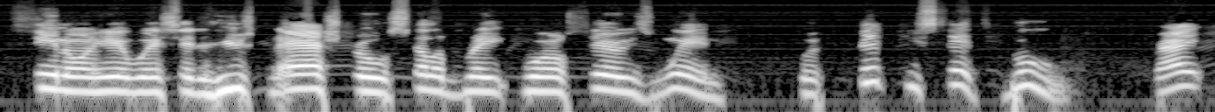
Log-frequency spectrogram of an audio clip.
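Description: A man co-hosting a casual podcast chat, rambling loosely, his voice muffled so that only the low, bass-heavy part comes through. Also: normal speed, no room sound. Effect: muffled, bass-heavy connection. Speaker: podcast co-host.

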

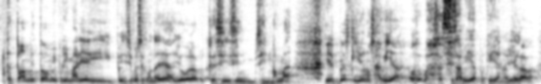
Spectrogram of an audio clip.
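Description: A man's voice: medium pitch, expressive, quick pace, a little mellow. A young man with a Mexican Spanish accent, telling the story of his childhood as an interview guest in candid, slangy speech with casual swearing.

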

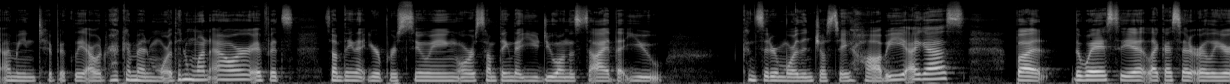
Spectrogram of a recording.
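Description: A woman's voice: fairly low pitch, smooth. A young woman giving casual, upbeat advice in a tidy, conversational vlog style, often dropping in "like". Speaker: podcaster and blogger giving time management advice.

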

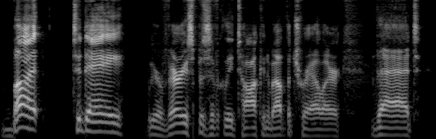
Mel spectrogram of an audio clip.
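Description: A man's voice: on the low side, very animated, a little fast, sharp tone, dry recording, clean studio sound. A man hosting a casual panel discussion, steering the talk and asking the others questions. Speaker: podcast host.

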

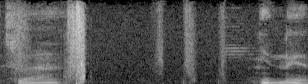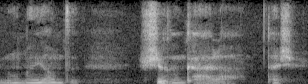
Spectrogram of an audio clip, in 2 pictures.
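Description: A man's voice: mid-range voice, completely flat delivery, unhurried, a little hiss or hum, close to an everyday voice. A man playing a doting big brother, whispered role-play. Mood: soothing. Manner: soft, soothing, coaxing, lightly teasing. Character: gentle doting older brother, young adult. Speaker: older brother tending a sister's wound.

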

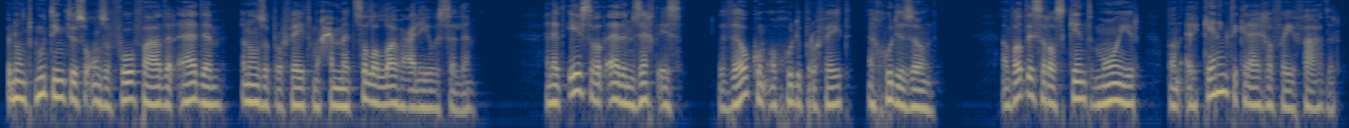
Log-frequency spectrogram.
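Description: A man with a slightly husky, breathy voice delivers a sermon as a story. He speaks in an earnest, reflective way and keeps a middle pitch, often adding Arabic honorifics as he goes. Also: moderate pace, a little mellow. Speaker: Islamic preacher.

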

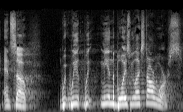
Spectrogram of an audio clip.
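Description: A man's voice: high voice, moderate pace. Chatty, playful man preaching. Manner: chatty and playful, talks to the congregation. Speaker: pastor. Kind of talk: sermon storytelling. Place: church hall.

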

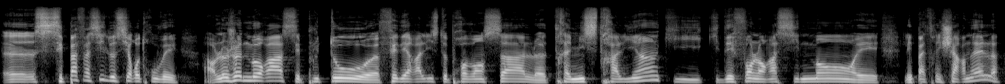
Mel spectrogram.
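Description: Measured French-speaking man, dry sound. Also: medium pitch, no room sound. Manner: measured, explanatory, with frequent hesitations and repeated words. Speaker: guest author. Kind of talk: in-depth radio interview.

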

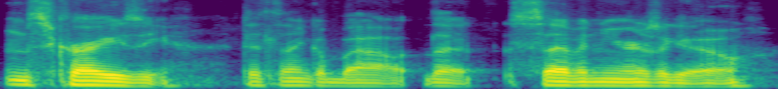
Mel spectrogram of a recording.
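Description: A man with an extremely low, mellow voice hosts his own podcast, speaking a little slowly in a dry, studio-quality recording. Stuffed up with allergies, he chats casually in a solo monologue, rambling, often repeating himself, and laughing at his own expense.

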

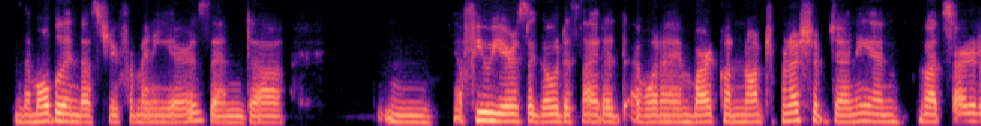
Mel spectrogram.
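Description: A woman from India, a tech entrepreneur, answering interview questions in a measured, explanatory way. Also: deep voice, gravelly, darkish tone, no echo, dull audio.

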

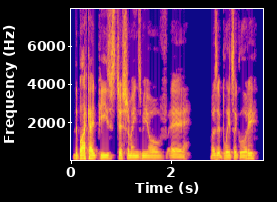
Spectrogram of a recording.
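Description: A man's voice: mid-range voice, steady tone, normal speed, no echo. A young married man with a Scottish accent, co-hosting a casual podcast with dry, teasing asides. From Scotland. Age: young adult. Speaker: podcast co-host. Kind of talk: casual chat.

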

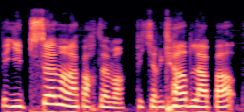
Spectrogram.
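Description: Québécois woman podcast co-host, smooth clear voice, dry close sound, lively storyteller mixing in English. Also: mid-range voice, quick pace, no room sound. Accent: Québécois French. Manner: mixes English words into French, animated storyteller. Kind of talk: casual storytelling chat.

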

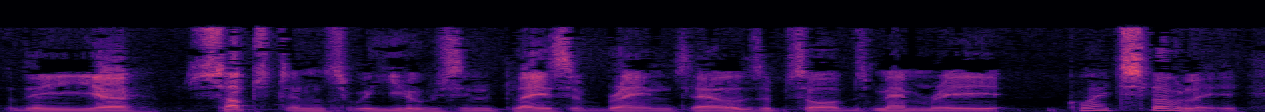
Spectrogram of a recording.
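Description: An actor in a 1950s radio drama playing a smug, condescending bearded scientist with formal, smooth diction. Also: male voice, low voice, lively intonation, slow pace, darkish tone, dry recording, full character voice. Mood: patronizing. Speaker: head of the archive project.

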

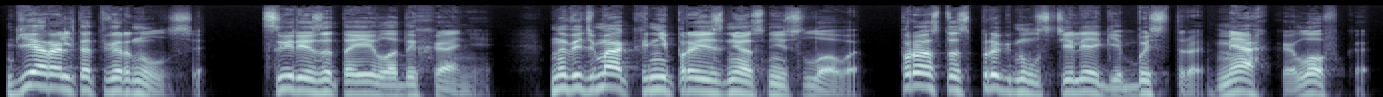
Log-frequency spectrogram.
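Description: A man narrating an audiobook in a measured storytelling manner. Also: medium pitch, very animated, a bit bright, no echo, clean studio sound. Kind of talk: scripted narration.

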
